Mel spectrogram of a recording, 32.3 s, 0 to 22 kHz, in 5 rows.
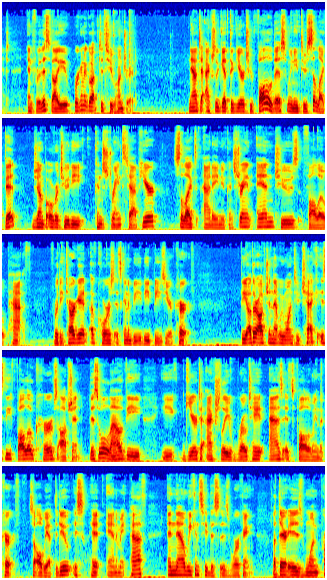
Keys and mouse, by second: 0.9-2.5 drag, 2.2 KP_0, 5.8 click, 10.3-12.7 drag, 13.9-15.0 drag, 19.6 click, 21.1 space, 21.8 space, 23.8 click, 28.4 space, 31.2 space.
